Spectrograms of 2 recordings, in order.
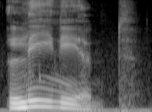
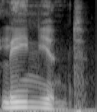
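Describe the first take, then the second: First: LENIENT as lee-nee-ent; three syllables. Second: LENIENT compressed to leen-yent; two syllables. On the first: Teacher shows full form, three-syllable LENIENT. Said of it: "that's three syllables". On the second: Teacher shows compression, two-syllable LENIENT. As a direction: squeeze the middle of LENIENT into a Y. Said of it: "which is two syllables". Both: Shown as a demonstration.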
